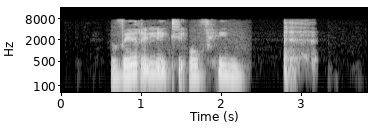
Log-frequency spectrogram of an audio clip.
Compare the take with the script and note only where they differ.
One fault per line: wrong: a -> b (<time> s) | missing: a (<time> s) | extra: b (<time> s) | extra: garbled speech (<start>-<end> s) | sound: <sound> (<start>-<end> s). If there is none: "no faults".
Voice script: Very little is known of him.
missing: is known (1.5 s)
sound: cough (2.8-3.2 s)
